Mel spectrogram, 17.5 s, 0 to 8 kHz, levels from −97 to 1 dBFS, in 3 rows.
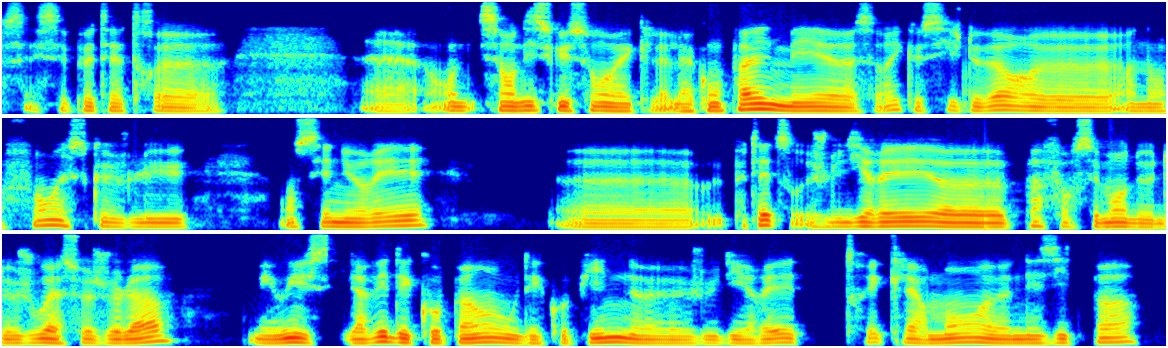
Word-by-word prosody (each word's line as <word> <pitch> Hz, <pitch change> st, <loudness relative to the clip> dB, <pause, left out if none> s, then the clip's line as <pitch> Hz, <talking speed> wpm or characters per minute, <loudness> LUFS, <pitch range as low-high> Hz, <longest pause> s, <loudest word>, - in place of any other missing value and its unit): c'est -, -, -11 dB
c'est -, -, -9 dB
peut-être, 100 Hz, -2 st, -5 dB
heu, 90 Hz, -1 st, -2 dB, 0.8 s
heu, -, -, -6 dB
on, 105 Hz, -1 st, -2 dB
c'est -, -, -1 dB
en 110 Hz, -, +4 dB
discussion 110 Hz, -1 st, +1 dB
avec 95 Hz, -1 st, -1 dB
la -, -, -4 dB
la 95 Hz, 0 st, -2 dB
compagne, 135 Hz, +9 st, +5 dB
mais, 105 Hz, -3 st, +4 dB
heu, 100 Hz, -2 st, +2 dB
c'est 90 Hz, +4 st, -9 dB
vrai 125 Hz, +3 st, -4 dB
que -, -, -8 dB
si 115 Hz, -, -7 dB
je 100 Hz, -, -11 dB
devais 105 Hz, +2 st, -1 dB
avoir, 115 Hz, -3 st, +2 dB
heu, 95 Hz, -2 st, -1 dB
un 95 Hz, -1 st, -4 dB
enfant, 115 Hz, +10 st, -2 dB
est-ce 125 Hz, -, -4 dB
que 110 Hz, -2 st, -3 dB
je 100 Hz, -, -7 dB
lui 105 Hz, -1 st, -1 dB, 0.4 s
enseignerai? 110 Hz, +5 st, +1 dB, 0.6 s
Heu, 90 Hz, -1 st, -4 dB, 0.2 s
peut-être, 140 Hz, -1 st, 0 dB
je 105 Hz, 0 st, -7 dB
lui 110 Hz, -, -2 dB
dirai, 115 Hz, +2 st, +4 dB
heu, 105 Hz, -3 st, +4 dB
pas 115 Hz, -, -4 dB
forcément 105 Hz, +1 st, -1 dB
de 95 Hz, -1 st, -1 dB
de 95 Hz, +1 st, -2 dB
jouer 100 Hz, +3 st, +2 dB
à -, -, -2 dB
ce 100 Hz, -, -3 dB
jeu-là. 100 Hz, +10 st, +2 dB, 0.4 s
Mais 95 Hz, -2 st, -1 dB
oui, 110 Hz, +3 st, +6 dB
s'il 95 Hz, -1 st, -7 dB
avait 115 Hz, +8 st, +4 dB
des 110 Hz, -5 st, +2 dB
copains 105 Hz, +4 st, +2 dB
ou 105 Hz, -4 st, +2 dB
des 90 Hz, -1 st, -4 dB
copines, 115 Hz, +5 st, +2 dB
heu, 90 Hz, -2 st, -1 dB
je 90 Hz, -, -8 dB
lui 90 Hz, -, -3 dB
dirai 95 Hz, +4 st, -2 dB, 0.2 s
très 110 Hz, -, -8 dB
clairement, 105 Hz, +4 st, +1 dB
heu, 100 Hz, -, +2 dB
n'hésite 95 Hz, +1 st, -2 dB
pas. 120 Hz, +2 st, -2 dB
105 Hz, 215 wpm, -23 LUFS, 95-110 Hz, 0.8 s, oui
